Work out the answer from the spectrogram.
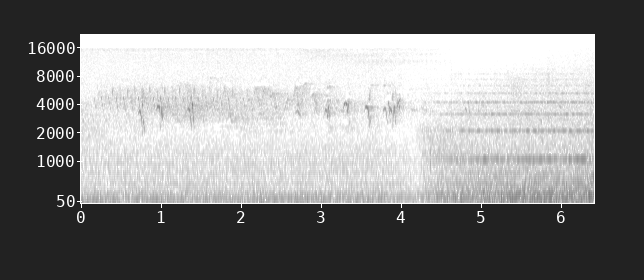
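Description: Faint birds chirping in quick short high notes over quiet ambient noise. The chirping stops about four seconds in, and a low, steady rushing noise slowly grows.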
